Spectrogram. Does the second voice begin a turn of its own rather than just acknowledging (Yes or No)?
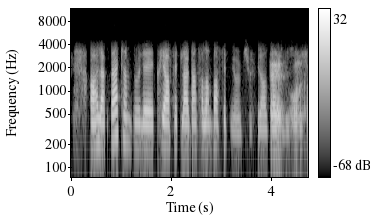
Yes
